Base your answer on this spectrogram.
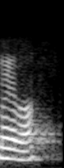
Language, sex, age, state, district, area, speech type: Odia, female, 45-60, Odisha, Sambalpur, rural, conversation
